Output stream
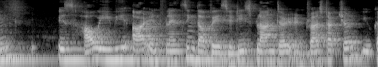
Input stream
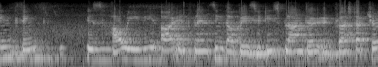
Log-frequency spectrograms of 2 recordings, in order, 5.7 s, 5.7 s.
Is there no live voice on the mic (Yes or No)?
Yes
